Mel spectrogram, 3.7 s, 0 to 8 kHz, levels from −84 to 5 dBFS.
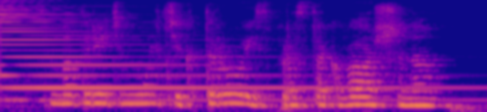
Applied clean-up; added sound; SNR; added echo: none; Keyboard (musical); 8 dB; reverberation time 0.7 s.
